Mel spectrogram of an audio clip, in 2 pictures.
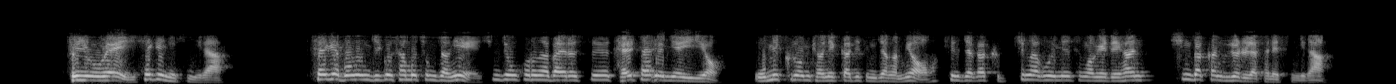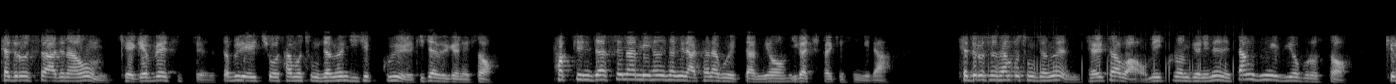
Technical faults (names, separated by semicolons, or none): train of clicks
